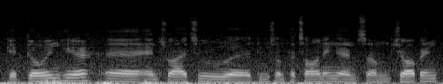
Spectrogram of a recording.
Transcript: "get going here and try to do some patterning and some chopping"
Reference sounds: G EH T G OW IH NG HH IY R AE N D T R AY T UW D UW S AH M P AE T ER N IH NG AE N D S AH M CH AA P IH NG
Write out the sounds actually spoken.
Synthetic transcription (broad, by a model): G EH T G OW IH NG HH IY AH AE N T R AY S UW D UW S AH M P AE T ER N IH NG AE N S AH M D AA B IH NG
